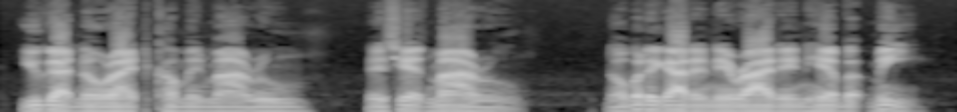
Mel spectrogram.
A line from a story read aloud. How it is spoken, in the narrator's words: said sharply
